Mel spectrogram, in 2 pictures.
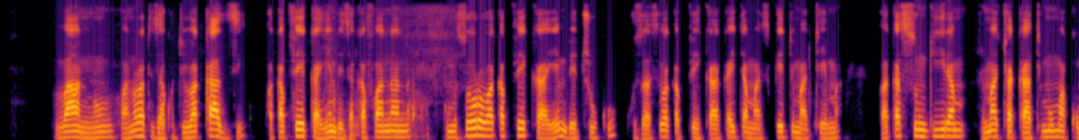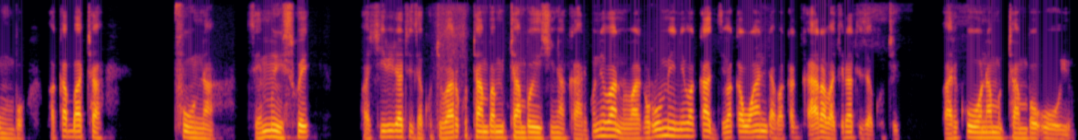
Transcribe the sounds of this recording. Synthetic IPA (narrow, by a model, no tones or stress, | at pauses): ʋan̤uʋano̞ratid͡zakutiʋakad͡zi | ʋakap͡fe̞kaɦe̞mbe̞d͡zakafanaːna | kumuso̞ɾo̞ʋakap͡fe̞kʰaje̞mbe̞t͡ʂukukuzasiʋakap͡fe̞kaːkaitamasi̥ke̞timatʰe̞ːma | ʋakasuŋɡiɾaʐ̥emat͡ʃakatimumakumbo̞ | ʋakaɓatʰa | p͡funa | d͡ze̞miswe̞ | ʋat͡ʃiratid͡zakutiʋaɾikutambamitʰambo̞je̞t͡ʃiɲakaɾikune̞ʋan̤uʋarume̞ne̞ʋakad͡ziʋakawandaʋakaɡʱa̰ɾaʋat͡ʃiɾatid͡zakuti | ʋaɾikuo̞namutʰambo̞ʔuːju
